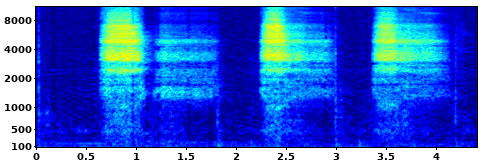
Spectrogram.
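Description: Three breathy hissing bursts, each swelling then fading, a voiced imitation of the crescendo-decrescendo systolic ejection murmur of aortic stenosis.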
